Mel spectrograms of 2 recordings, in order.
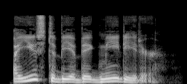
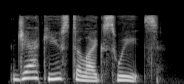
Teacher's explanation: Notice how the pronunciation of to in used to changes to ta. · Term: Sound reduction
